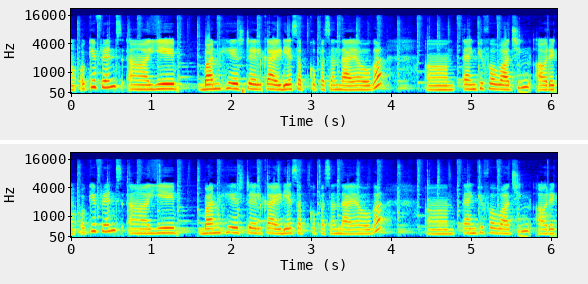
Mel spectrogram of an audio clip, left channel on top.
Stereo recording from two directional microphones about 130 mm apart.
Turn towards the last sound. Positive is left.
turn(degrees=25)  # may be behind; listen again after turning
